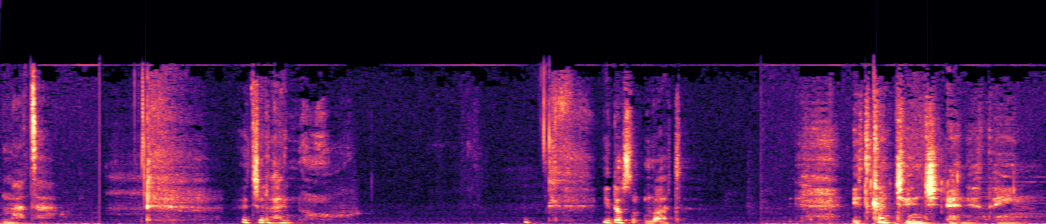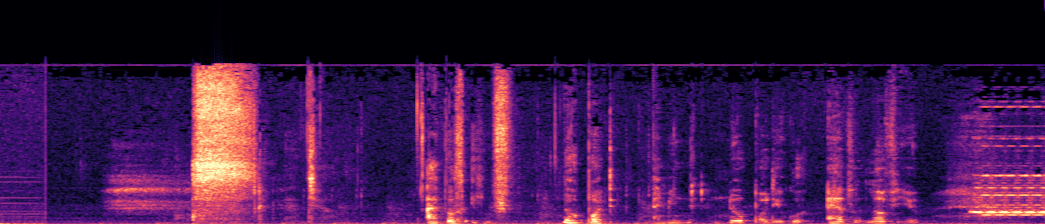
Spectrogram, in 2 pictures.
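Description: A man speaks close by in an emotional, pleading voice.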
